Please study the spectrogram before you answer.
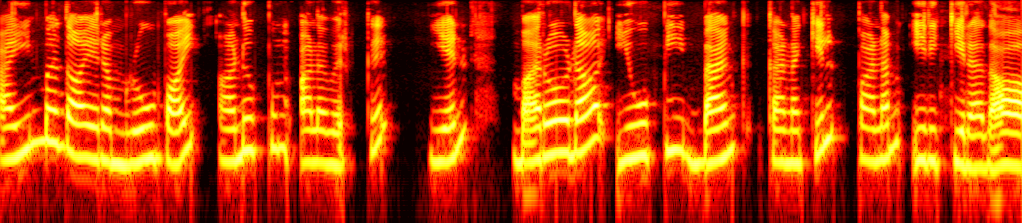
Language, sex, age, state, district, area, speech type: Tamil, female, 18-30, Tamil Nadu, Tiruppur, rural, read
